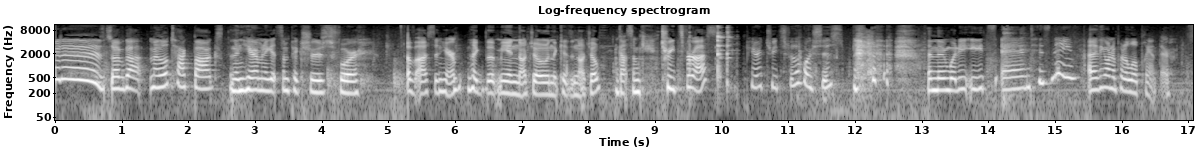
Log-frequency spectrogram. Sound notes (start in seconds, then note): 12.0 laughs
